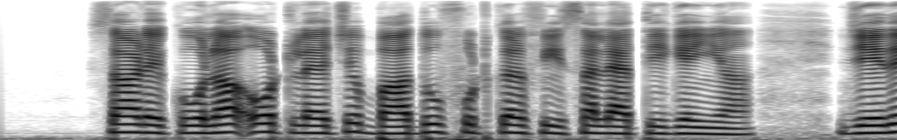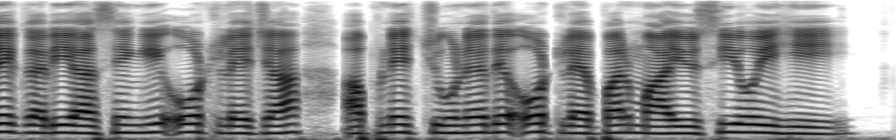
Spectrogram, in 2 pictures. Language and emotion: Dogri, sad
